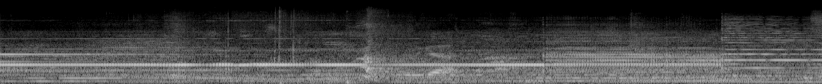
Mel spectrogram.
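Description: Many electric guitars holding sustained, high drone notes together, several steady pitches at once. The pitches shift twice near the end, and there is one short click in the middle.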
